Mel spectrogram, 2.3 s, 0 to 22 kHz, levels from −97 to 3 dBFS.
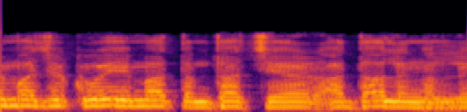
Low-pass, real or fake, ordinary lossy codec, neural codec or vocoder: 7.2 kHz; fake; MP3, 64 kbps; vocoder, 24 kHz, 100 mel bands, Vocos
